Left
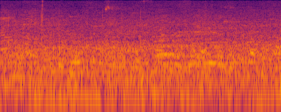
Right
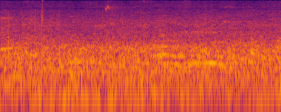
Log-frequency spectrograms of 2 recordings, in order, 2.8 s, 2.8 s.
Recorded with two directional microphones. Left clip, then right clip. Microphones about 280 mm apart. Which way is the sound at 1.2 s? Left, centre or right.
Centre.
